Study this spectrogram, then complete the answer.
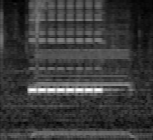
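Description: A phone in the video game Quantum Break buzzes in a quick series of about eight even pulses over a low hum, with a steady tone alongside, moderately loud.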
